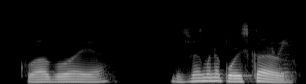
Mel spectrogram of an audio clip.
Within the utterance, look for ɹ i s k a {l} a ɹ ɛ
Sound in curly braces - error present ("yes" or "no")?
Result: yes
